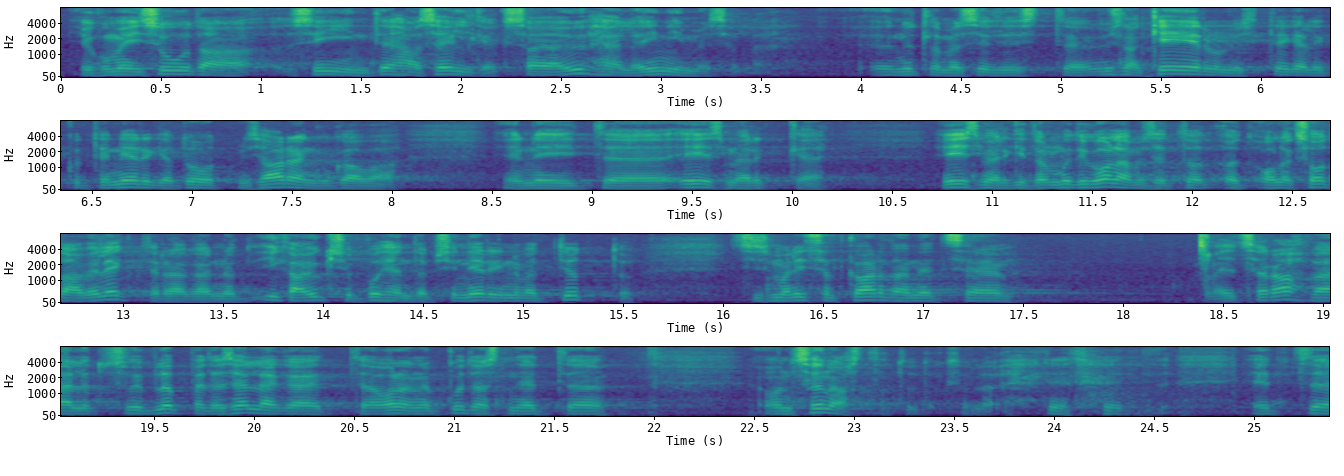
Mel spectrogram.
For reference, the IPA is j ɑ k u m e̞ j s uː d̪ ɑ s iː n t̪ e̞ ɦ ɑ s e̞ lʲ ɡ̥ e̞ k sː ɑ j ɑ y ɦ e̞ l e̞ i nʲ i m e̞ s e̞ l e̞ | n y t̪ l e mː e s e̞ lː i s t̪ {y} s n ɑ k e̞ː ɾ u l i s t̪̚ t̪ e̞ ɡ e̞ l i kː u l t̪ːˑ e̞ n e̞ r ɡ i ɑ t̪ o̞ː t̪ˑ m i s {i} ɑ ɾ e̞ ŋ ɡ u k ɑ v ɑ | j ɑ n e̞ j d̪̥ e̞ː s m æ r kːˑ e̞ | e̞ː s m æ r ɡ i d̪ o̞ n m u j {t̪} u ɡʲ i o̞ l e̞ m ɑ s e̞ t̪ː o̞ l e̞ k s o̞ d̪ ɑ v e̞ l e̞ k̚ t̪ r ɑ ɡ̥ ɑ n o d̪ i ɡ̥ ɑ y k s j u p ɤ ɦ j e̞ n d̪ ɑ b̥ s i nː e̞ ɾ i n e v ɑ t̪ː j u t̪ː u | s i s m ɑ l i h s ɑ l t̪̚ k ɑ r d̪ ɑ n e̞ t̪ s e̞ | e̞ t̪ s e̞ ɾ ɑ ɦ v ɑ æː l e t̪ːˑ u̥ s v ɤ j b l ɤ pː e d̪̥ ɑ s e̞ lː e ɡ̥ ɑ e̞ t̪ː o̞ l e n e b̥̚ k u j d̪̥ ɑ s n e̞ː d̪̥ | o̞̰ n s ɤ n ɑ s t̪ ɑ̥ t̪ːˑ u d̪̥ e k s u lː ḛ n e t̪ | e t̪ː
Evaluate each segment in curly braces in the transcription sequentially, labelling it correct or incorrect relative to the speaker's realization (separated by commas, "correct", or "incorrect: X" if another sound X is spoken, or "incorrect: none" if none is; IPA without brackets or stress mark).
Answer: correct, incorrect: e, incorrect: d̪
